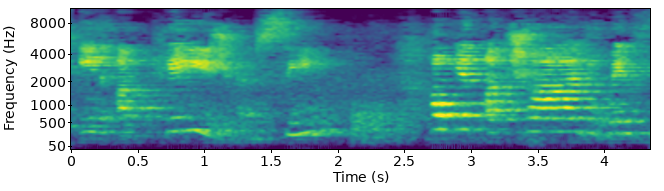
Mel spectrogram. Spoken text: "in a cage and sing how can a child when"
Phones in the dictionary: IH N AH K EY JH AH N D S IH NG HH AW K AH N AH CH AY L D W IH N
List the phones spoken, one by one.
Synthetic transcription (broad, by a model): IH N AH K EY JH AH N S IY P HH AW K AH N AH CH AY D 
